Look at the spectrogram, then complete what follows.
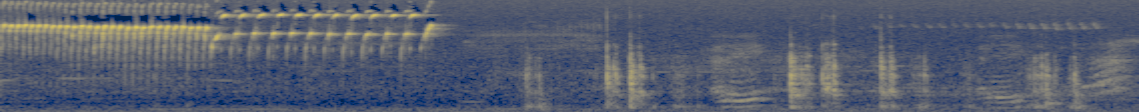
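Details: Canary singing a fast, high, metallic trill of evenly repeated notes for about three seconds, with a second thinner trill above it. Lower knocking and murmuring sounds follow, like handling noise or faint speech.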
